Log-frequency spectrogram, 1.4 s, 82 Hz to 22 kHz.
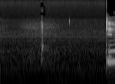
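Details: Hiccups in a 1-week-old baby boy, his first time having them; they sound like a little frog.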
